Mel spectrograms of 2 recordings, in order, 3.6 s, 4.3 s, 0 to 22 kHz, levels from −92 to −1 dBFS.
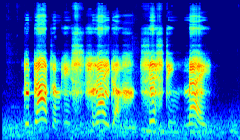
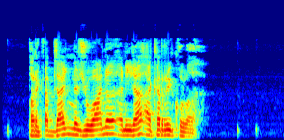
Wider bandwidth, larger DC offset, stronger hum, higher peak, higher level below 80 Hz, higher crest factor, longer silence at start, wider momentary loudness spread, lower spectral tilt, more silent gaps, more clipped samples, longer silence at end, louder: first, over 20 kHz vs 7.4 kHz; neither; neither; about the same, 0 dBFS vs 0 dBFS; second, -70 dBFS vs -60 dBFS; first, 20 dB vs 14 dB; about the same, 0.35 s vs 0.45 s; about the same, 10 LU vs 8 LU; second, 2.5 dB/octave vs -6 dB/octave; neither; neither; second, 0.45 s vs 1.3 s; second, -17 LUFS vs -14 LUFS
